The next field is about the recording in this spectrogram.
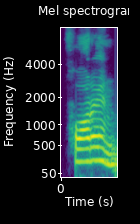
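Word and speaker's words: foreign: ई आई जी एन फिर से एन से पहले क्या आ गया जी इसको छोड़ देंगे फॉरेन क्या पढ़ेंगे इसको फॉरेन ऐसे फॉरेन ठीक है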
